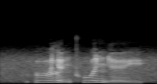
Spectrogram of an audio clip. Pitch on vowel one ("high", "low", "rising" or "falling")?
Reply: rising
